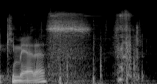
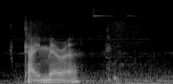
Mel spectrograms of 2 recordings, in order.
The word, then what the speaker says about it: chimera: Isn't this the first place in which we can find the chimeas or chimeas? Chimera. How do you pronounce it again?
